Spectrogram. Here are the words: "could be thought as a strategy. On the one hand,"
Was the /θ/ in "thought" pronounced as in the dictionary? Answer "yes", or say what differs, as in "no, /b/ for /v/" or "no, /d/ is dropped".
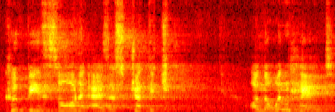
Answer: no, /s/ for /θ/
